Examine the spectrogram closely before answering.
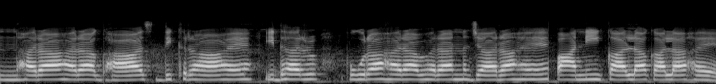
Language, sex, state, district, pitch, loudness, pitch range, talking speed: Hindi, female, Uttar Pradesh, Etah, 225 Hz, -15 LUFS, 215-230 Hz, 110 wpm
